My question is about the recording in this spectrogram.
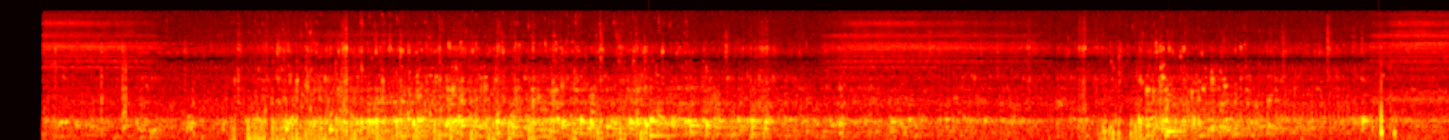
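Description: Underwater bubbling and water noise, crackly and irregular, starting after a moment of silence, swelling for a few seconds around the middle, easing, then flaring again near the end.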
